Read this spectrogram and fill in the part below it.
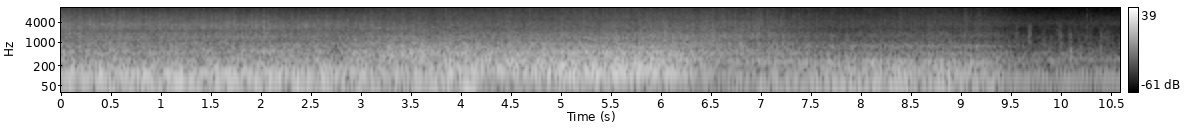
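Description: Water sprays hard against a car's windshield and roof.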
